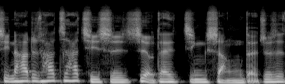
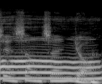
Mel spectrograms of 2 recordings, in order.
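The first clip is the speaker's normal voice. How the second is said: high, slow, sung-out echo; mock-wowed sing-song; slower than usual. Real, not acted. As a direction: float the words up high in delight. Echoing the event name.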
